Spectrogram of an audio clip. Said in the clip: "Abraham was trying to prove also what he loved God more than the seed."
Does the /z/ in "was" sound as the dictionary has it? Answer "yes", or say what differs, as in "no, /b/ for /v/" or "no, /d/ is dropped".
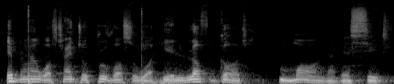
no, /s/ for /z/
